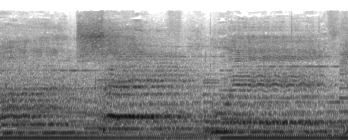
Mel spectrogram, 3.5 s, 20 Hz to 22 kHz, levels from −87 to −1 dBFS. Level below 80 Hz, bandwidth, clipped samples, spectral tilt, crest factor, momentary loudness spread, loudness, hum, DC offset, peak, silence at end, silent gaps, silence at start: -36 dBFS; 15.5 kHz; under 0.1%; -5.5 dB/octave; 12 dB; 5 LU; -15 LUFS; none; under 0.1%; -2 dBFS; 0 s; none; 0 s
